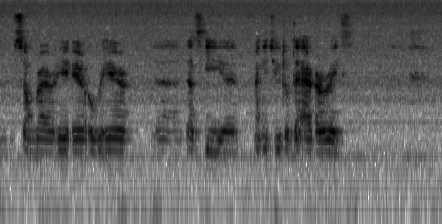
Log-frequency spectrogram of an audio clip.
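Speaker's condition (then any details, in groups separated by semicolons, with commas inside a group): No condition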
